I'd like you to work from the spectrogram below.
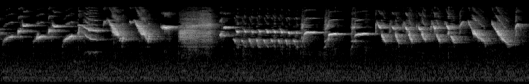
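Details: Goldfinch mule in its first moult, recorded in 2012, singing a fast, varied twittering song of high chirps, short trills and buzzy notes. The phrases run on without pause, clear and close, with no other sounds.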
